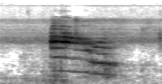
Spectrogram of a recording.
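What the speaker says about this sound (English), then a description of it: "She keeps meowing." A house cat gives one clear, close meow that rises and then trails off downward, with quiet around it and a soft tap just after.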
